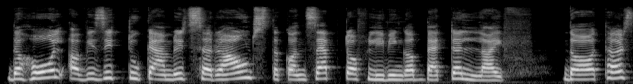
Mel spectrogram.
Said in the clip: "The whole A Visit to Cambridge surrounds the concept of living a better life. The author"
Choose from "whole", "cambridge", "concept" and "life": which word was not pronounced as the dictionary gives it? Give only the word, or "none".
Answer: cambridge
